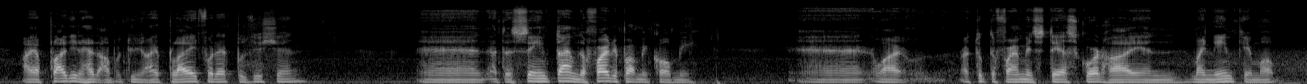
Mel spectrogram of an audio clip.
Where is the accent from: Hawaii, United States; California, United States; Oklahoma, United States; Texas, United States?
Hawaii, United States; Kauai; We were raised with him on Kauai.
